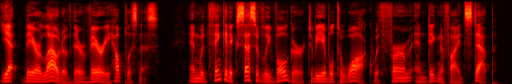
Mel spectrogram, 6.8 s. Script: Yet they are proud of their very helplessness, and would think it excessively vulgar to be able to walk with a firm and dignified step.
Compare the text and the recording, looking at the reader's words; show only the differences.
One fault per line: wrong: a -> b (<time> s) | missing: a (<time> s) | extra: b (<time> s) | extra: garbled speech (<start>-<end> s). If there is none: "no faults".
wrong: proud -> loud (0.6 s)
missing: a (5.1 s)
